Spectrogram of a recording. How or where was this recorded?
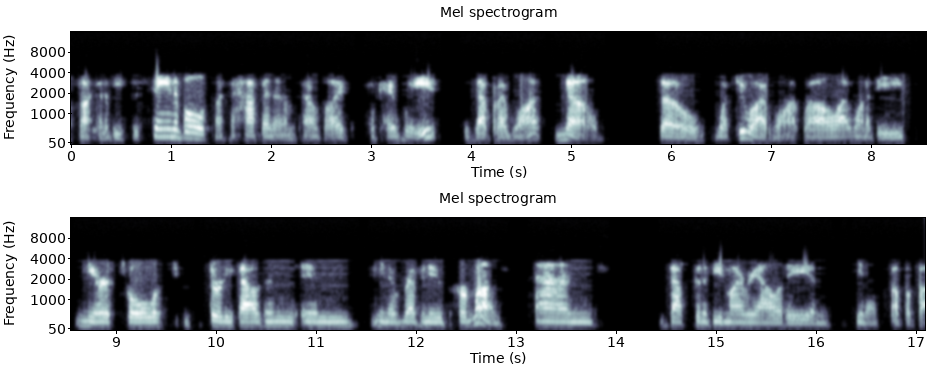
phone line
